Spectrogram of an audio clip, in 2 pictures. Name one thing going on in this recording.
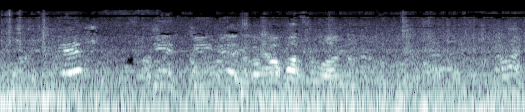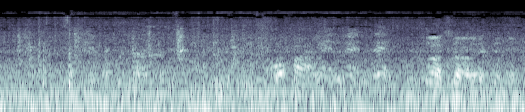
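A crowd of men shout and call out excitedly nearby.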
